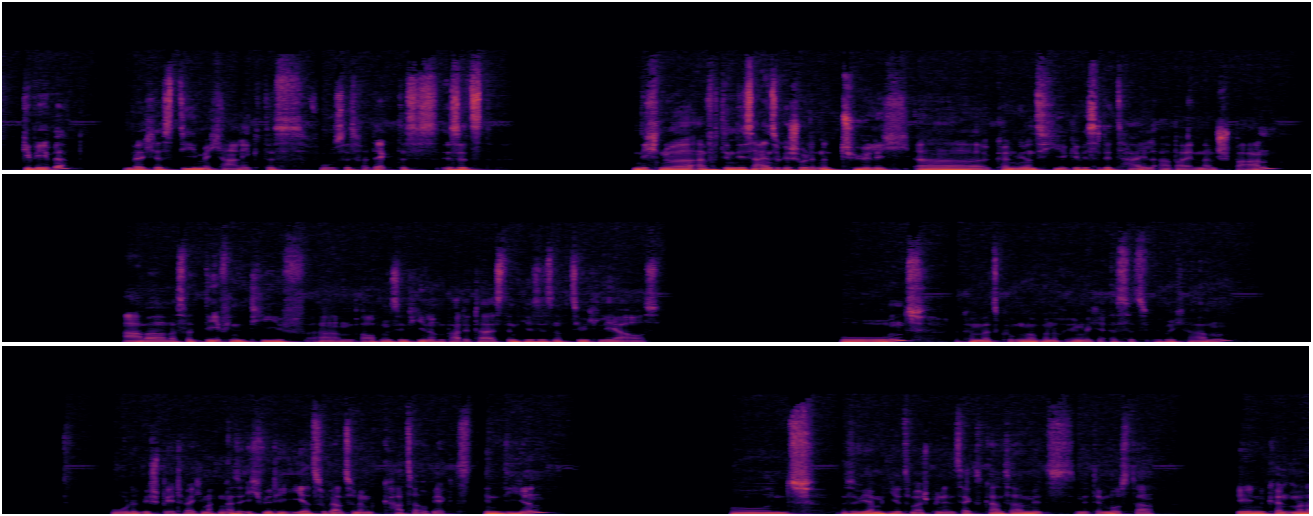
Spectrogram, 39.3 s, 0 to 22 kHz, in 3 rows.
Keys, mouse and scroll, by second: 5.6-6.3 scroll down 9, 6.7 scroll down 2, 7.2 middle click, 12.8 shift+middle click, 13.6 scroll down 4, 14.0 middle click, 16.8 scroll up 3, 17.3-17.7 shift+middle drag, 18.8-19.3 shift+middle drag, 19.4 scroll down 4, 19.8 scroll up 4, 20.4 middle click, 21.2 scroll up 1, 22.4 scroll up 2, 22.8 scroll down 4, 24.1 click, 25.0 click, 27.6 click, 28.6 scroll up 2, 29.3 KP_Decimal, 30.0-30.9 scroll down 9, 32.2 click, 33.0 middle click, 34.1 shift+middle click, 36.6-37.7 scroll down 9, 37.6-38.2 scroll up 3, 38.0 middle click.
